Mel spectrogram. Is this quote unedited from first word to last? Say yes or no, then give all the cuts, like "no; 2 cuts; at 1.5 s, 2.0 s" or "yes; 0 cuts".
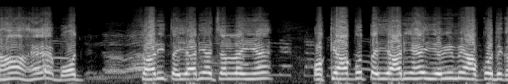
yes; 0 cuts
